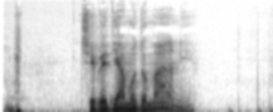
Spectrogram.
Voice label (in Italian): italiano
